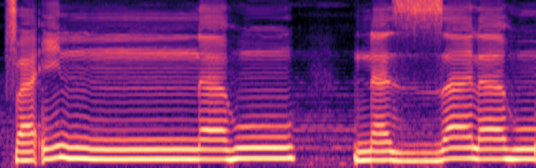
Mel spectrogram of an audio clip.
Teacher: Huruf hu kita panjangkan dua harakat karena berharakat U terbalik.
